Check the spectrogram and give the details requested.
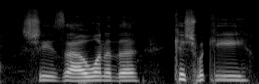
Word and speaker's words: Kishwaukee: uh one of the kishwaki Kishwaukee I always want to say it like Kankakee you say kiss Wiki I know I'm just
